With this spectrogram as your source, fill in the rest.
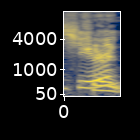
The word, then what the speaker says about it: Sheeran: Is that how you say Sharon? Ed Sheeran. Sharon. Sheeran. Sharon. Sheeran. That's how they say He got it them in- crazy ass eyes though. But anyways, does. yeah. No, that's how they say it in the King's English.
